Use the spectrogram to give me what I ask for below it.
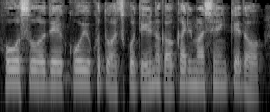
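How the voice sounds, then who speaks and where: A man with a Kansai accent talks about Buddhist teaching in a relaxed, folksy way, chuckling now and then and dropping into dialect for emphasis. His voice is breathy and husky, and the radio recording sounds dull and lo-fi. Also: mid-range voice, rapid-fire. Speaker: Buddhist temple head priest, radio guest.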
